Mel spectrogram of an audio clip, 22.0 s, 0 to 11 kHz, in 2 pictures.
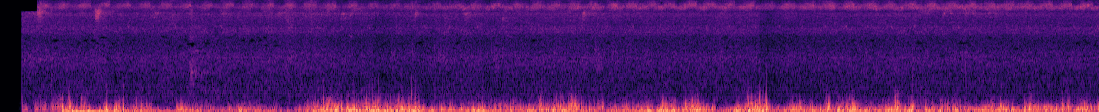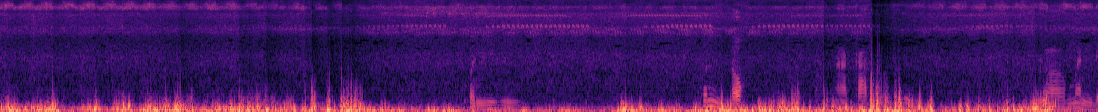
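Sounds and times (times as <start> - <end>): wind buffeting microphone: 0.2 - 21.9
insect chirring: 0.3 - 21.9.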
